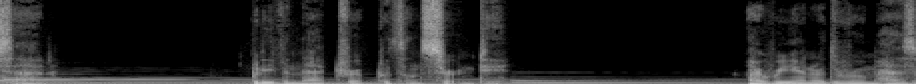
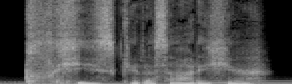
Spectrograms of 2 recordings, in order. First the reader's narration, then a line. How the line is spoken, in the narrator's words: whimpered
